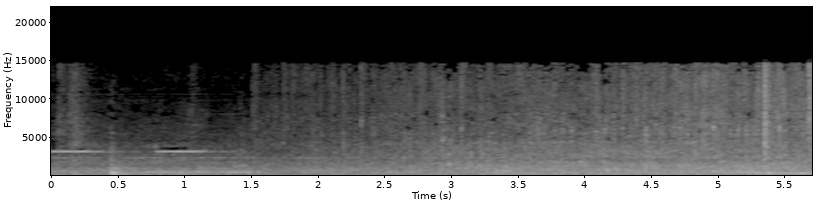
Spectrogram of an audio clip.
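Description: Horizontal flow-wrapping machine running: a steady mechanical noise that grows louder over the last few seconds. Two short high beeps sound in the first second and a half.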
